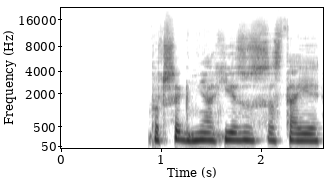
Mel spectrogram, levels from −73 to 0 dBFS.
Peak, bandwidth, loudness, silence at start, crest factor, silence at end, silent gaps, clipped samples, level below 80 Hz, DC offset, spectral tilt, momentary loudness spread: -4 dBFS; 16.5 kHz; -22 LUFS; 0.9 s; 18 dB; 0 s; none; under 0.1%; -68 dBFS; under 0.1%; -5 dB/octave; 4 LU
